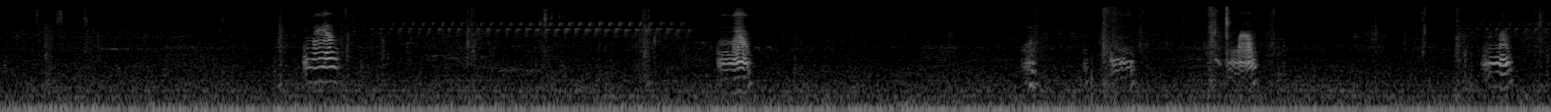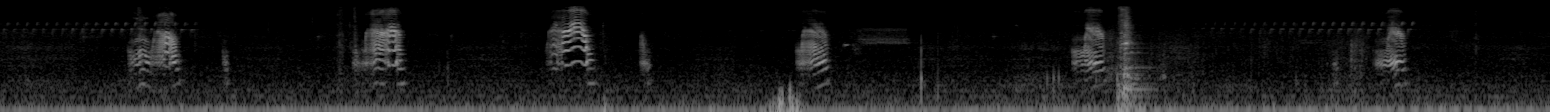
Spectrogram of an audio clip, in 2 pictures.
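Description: Short, wavering animal calls, about a dozen of them, each a fraction of a second long and coming every two to three seconds, over a steady low hum.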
